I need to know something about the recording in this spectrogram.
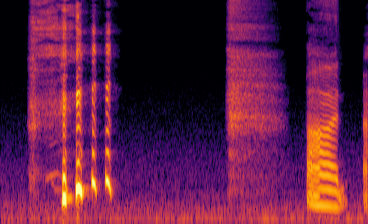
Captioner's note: dramatic tone; shudders, then giggles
